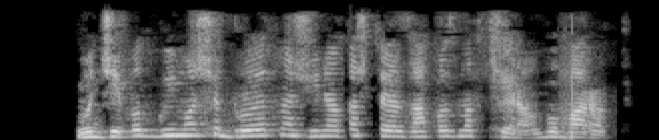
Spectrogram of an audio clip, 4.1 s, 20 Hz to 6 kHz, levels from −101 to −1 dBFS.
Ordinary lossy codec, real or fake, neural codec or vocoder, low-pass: AAC, 24 kbps; real; none; 5.4 kHz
